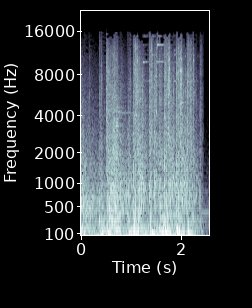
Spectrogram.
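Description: Rapid gunfire in a film scene where a man is shot by gang members, a dense burst of overlapping shots and impacts running loud and continuous for over two seconds before cutting off abruptly.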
